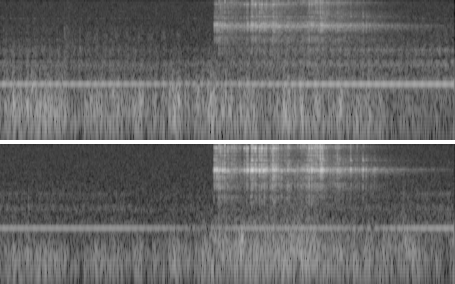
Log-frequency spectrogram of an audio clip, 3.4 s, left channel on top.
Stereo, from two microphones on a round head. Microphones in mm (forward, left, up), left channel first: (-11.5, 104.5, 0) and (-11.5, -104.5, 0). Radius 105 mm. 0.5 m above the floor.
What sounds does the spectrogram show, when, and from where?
1.6 s a rattle: 45° right (ahead or behind), 1.5 m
